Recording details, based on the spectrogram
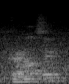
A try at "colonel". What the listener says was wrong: I don't see an R in that. Do you see an R?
